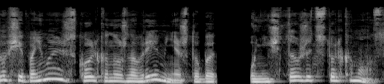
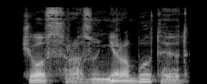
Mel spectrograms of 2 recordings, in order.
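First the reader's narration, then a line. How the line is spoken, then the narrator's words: Offended mutter. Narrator (Russian): обиженно буркнул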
